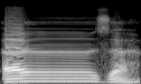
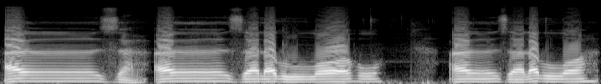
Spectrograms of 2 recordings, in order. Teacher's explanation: salah satu huruf ikhfa yaitu huruf Zaid maka cara membacanya yaitu memasukkan nunnya atau menyamarkan nunnya kepada huruf z ya anza langsung kepada makhj daripada huruf z anza anzalallahu anzalallah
